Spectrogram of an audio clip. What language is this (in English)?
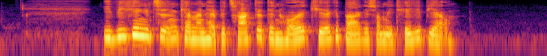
Danish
